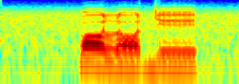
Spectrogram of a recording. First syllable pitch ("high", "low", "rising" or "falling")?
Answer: high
